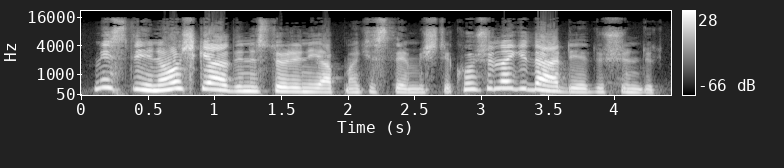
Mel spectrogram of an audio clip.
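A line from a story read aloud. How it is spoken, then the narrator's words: Plain. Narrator (Turkish): dedi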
